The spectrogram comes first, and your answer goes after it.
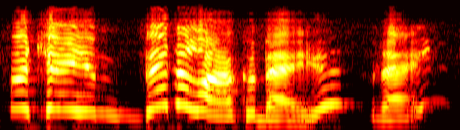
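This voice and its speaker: A man voicing a kindly, shrewd little forest gnome in a children's radio play, with a gently teasing manner. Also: extremely high pitch, very animated, normal speed, pitched above the performer's own voice. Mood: curious. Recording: dull, lo-fi old recording.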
